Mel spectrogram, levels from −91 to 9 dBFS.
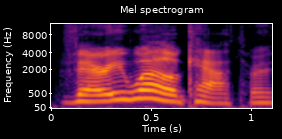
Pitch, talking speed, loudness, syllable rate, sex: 225 Hz, 165 wpm, -16 LUFS, 6.6 syllables/s, female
